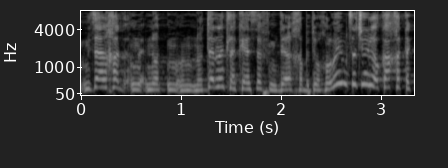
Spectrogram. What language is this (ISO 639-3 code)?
heb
